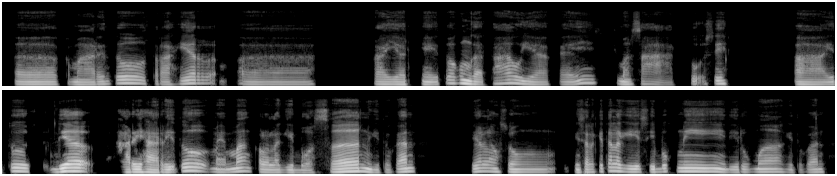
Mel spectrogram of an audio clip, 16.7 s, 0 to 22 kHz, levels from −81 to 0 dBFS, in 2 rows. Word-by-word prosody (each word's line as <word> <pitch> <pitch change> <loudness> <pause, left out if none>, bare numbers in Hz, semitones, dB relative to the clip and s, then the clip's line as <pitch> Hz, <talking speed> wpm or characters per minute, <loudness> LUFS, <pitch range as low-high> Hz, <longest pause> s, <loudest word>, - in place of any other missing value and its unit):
eee, 110 0 -1
kemarin 105 +1 -4
tuh 155 +1 +2 0.2
terakhir, 115 +7 -3 0.4
eee, 110 -1 -8 0.6
krayonnya 110 0 -3
itu - - -16
aku 150 - -5
enggak 115 -4 0
tahu 155 +4 -2
ya 105 -1 -5
kayaknya 110 +7 -4 0.3
cuman 115 -4 -3
1 100 -6 -12 0.2
sih, 135 +1 -1 0.7
eee, 105 -1 -2
itu 135 - -7 0.4
dia 155 +6 +8 0.3
hari-hari 115 -1 +4
tuh 170 -2 +4
memang 130 +7 +2
kalau 120 -2 0
lagi 110 0 -2
bosen 125 +9 +4 0.2
gitu 110 0 -8
kan, 140 +3 +4 0.6
dia 140 - 0
langsung 130 -5 -1 0.5
misal 115 +1 -1
kita 145 - -3
lagi 135 -5 +3
sibuk 130 +3 -2
nih 145 -3 +4
di - - -3
rumah 130 +1 -1
gitu 110 -1 -11
kan 120 +1 -3
120 Hz, 135 wpm, -22 LUFS, 110-140 Hz, 0.7 s, dia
